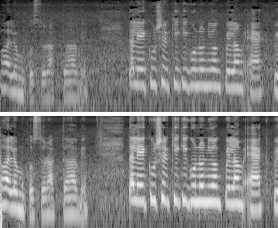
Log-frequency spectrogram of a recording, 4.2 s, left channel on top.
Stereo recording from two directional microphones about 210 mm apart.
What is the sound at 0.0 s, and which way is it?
Speech, 55° right (ahead or behind).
